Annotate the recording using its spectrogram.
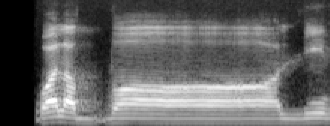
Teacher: Artinya, contohnya misalnya saya membaca waladhdallin dengan 6 harakat. Artinya saya membaca ya dengan 6 harakat. Apa itu 6 harakat? Artinya seperti saya mengucap ya satu huruf berharakat diulang 6 kali.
